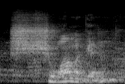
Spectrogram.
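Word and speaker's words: Chequamegon: said one of them, Schwamagan, which looks like Shaquamagan if you spell it out, but it's pronounced Schwamagan.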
